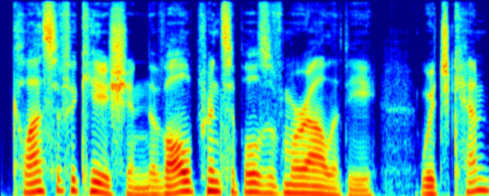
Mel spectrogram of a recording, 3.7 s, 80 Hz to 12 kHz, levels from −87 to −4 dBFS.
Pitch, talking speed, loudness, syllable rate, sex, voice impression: 135 Hz, 145 wpm, -16 LUFS, 5.5 syllables/s, male, masculine, adult-like, slightly bright, slightly clear, slightly cool, refreshing, friendly, slightly lively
